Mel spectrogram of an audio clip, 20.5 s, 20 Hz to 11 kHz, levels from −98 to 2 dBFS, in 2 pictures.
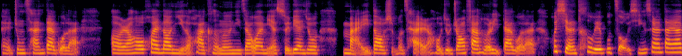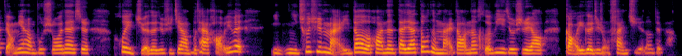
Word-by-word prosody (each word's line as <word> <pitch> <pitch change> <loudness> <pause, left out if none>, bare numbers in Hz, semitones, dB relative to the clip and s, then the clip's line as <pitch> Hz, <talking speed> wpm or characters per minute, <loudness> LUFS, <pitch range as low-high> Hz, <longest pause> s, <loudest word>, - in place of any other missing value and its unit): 哎， 195 -3 -8
中 200 +1 -3
餐 200 -1 -2
带 215 -1 +4
过 195 - -1
来。 - - -4 0.4
呃， 205 -2 0
然 195 +1 +2
后 215 0 +3
换 225 +1 +3
到 215 -1 +4
你 200 -1 -1
的 - - -2
话， 200 - 0
可 195 0 -5
能 185 +1 -1
你 190 - -2
在 195 +1 0
外 205 - +2
面 195 -1 -2
随 190 - -2
便 210 -1 +3
就 200 -1 -1 0.3
买 195 -4 +1
一 - - -3
道 205 -2 +3
什 200 - -8
么 - - -9
菜， - - 0
然 - - -4
后 - - -3
就 195 -1 -1
装 205 +1 +2
饭 215 0 +4
盒 220 - -1
儿 - - +5
里 200 - 0
带 200 -1 +2
过 - - -2
来， - - -5 0.2
会 310 - +1
显 295 -9 +4
得 195 - +1
特 275 +7 -4
别 215 -1 +8
不 235 +2 -3
走 240 - -2
心。 205 +2 -5
虽 260 +4 0
然 255 0 +2
大 255 -1 +2
家 250 +1 +5
表 255 - -3
面 240 +2 -1
上 215 -3 -1
不 215 +1 -6
说， 210 0 -3
但 230 0 +1
是 215 -1 -1 0.3
会 275 - 0
觉 - - -1
得 195 0 0
就 200 - -3
是 205 -1 -11
这 220 +3 -2
样 205 -2 0
不 195 - -5
太 210 +1 +2
好。 205 - -4
因 255 +3 -1
为 305 -1 +2 0.4
你 215 - -7
你 210 -2 -2
出 285 +8 -1
去 285 0 0
买 260 -7 +2
一 190 - -4
道 255 +5 +4
的 220 - +5
话， 215 0 +1
那 220 0 +1
大 230 +1 +2
家 235 +1 +5
都 290 +4 -1
能 255 -6 +1
买 200 -1 -2
到， 200 -1 +1
那 220 +3 -2
何 225 - -2
必 230 +2 -1
就 215 -1 -1
是 205 -2 0
要 190 -1 +2 0.3
搞 195 - +3
一 190 - +3
个 205 0 +4
这 200 - -4
种 - - -8
饭 195 -3 -4
局 220 +3 -9
呢， 225 - -11
对 - - -8
吧？ - - -22
210 Hz, 300 characters per minute, -23 LUFS, 200-230 Hz, 0.4 s, 别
